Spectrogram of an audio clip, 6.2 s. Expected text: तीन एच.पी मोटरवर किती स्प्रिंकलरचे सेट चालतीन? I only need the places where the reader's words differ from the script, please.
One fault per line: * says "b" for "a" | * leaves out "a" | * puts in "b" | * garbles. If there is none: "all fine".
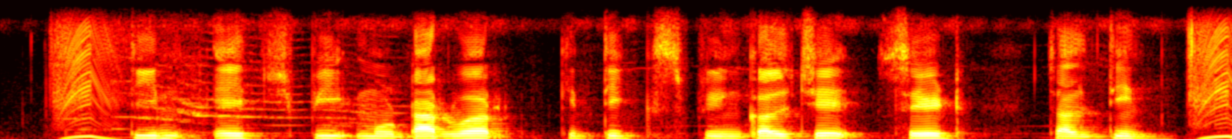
all fine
